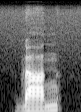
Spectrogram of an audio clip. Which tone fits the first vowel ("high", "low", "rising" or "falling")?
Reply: rising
